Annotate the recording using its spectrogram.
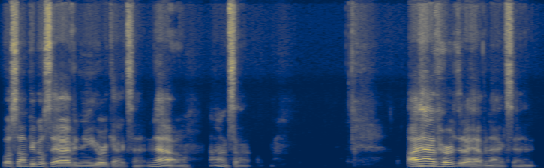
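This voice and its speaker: This middle-aged American livestream host has a rumbling low voice, animated at normal speed, with long pauses. Chatty and giggly, she wanders from topic to topic, laughs a lot, and speaks directly to viewers by name in a casual live chat.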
